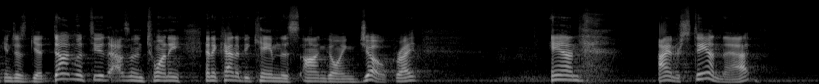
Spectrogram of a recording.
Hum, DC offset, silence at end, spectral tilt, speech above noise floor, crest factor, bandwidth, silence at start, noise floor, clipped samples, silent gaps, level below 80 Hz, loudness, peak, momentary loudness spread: none; under 0.1%; 0.6 s; -3.5 dB/octave; 29 dB; 22 dB; 18 kHz; 0 s; -59 dBFS; under 0.1%; none; -76 dBFS; -30 LUFS; -10 dBFS; 7 LU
